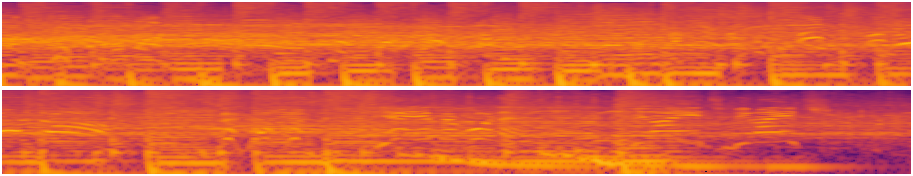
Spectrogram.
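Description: Studio audience on a Romanian TV talent show cheering, whooping and applauding for Jojo over loud music, a dense roar of crowd noise with voices shouting throughout.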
